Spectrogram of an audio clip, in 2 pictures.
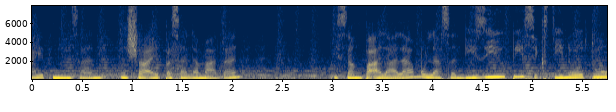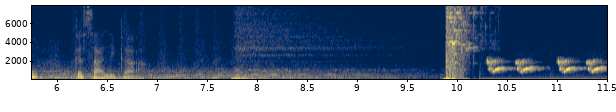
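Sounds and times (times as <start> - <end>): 
speech: 0.0 - 7.0
car window glass smashed during theft: 9.8 - 10.5
rising electronic chirps of a car alarm: 10.3 - 11.5.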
